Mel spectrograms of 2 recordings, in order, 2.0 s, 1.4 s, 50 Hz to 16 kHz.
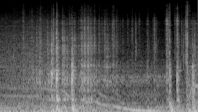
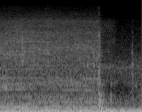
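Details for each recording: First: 2010 Hyundai Elantra power window: motor whirs with a falling then steady pitch amid clicks but the glass doesn't move; motor works, window regulator failed. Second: 2010 Hyundai Elantra 2.0L, power window repaired before state inspection. An even, unbroken motor hum across the full travel with no grinding, clicking or straining; the window now works normally.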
